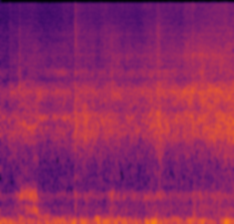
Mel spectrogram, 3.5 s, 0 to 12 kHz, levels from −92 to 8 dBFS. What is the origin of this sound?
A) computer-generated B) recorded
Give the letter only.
A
